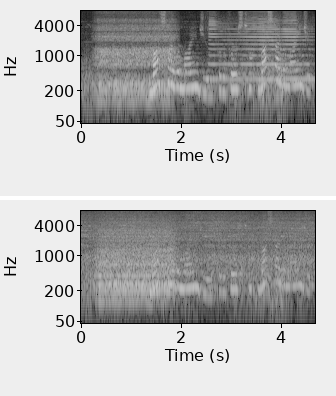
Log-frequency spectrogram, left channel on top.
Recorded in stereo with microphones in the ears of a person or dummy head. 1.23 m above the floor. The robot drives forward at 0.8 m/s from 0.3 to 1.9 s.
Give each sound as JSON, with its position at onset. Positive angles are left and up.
{"t": 1.4, "sound": "a woman speaking", "side_deg": 20, "distance_m": 1.0}
{"t": 3.5, "sound": "a woman speaking", "side_deg": 30, "distance_m": 1.8}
